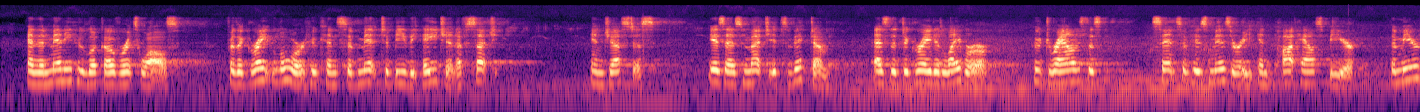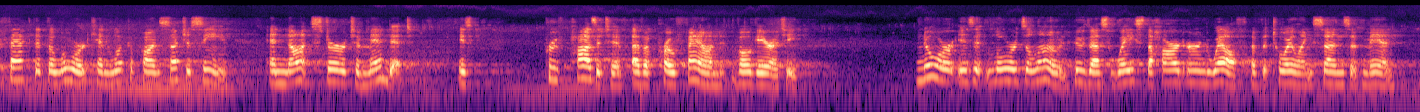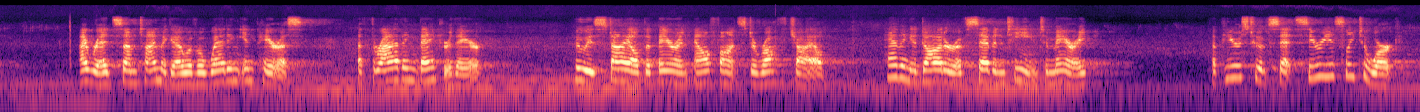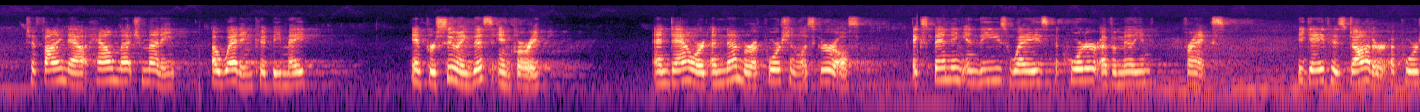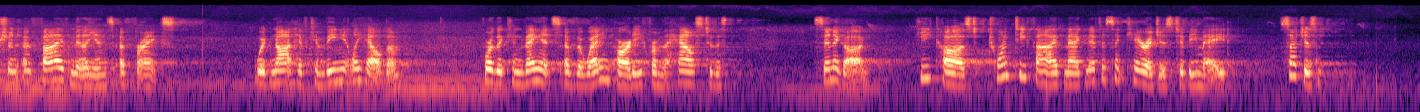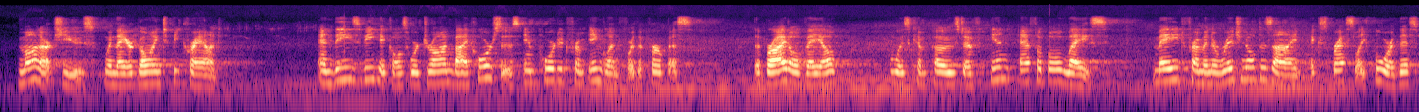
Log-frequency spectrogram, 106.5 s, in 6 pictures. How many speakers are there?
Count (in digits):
1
